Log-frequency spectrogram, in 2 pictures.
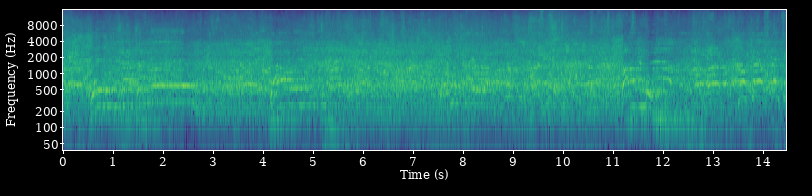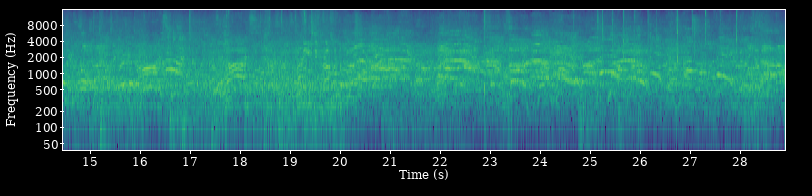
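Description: A crowd talks and cheers throughout in a large hall.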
